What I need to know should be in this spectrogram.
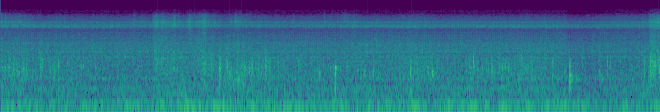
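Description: Tyres crunch and bump over a rough dirt track, with occasional knocks.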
